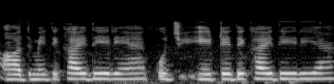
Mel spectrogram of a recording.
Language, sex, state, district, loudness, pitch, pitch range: Hindi, female, Punjab, Pathankot, -15 LUFS, 255 Hz, 245-260 Hz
